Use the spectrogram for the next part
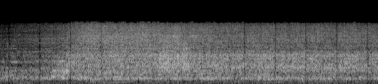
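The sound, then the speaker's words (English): A loud, sustained roar of rushing water from many toilets flushing at once in restrooms throughout a new arena in Fort Worth, a test flush by Trimble Tech senior class members, rising quickly after a brief quiet start and holding a dense, hissing wash without any voices. “they flushed the toilets all at once.”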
